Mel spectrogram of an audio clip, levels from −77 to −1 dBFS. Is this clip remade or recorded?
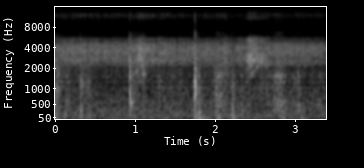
remade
